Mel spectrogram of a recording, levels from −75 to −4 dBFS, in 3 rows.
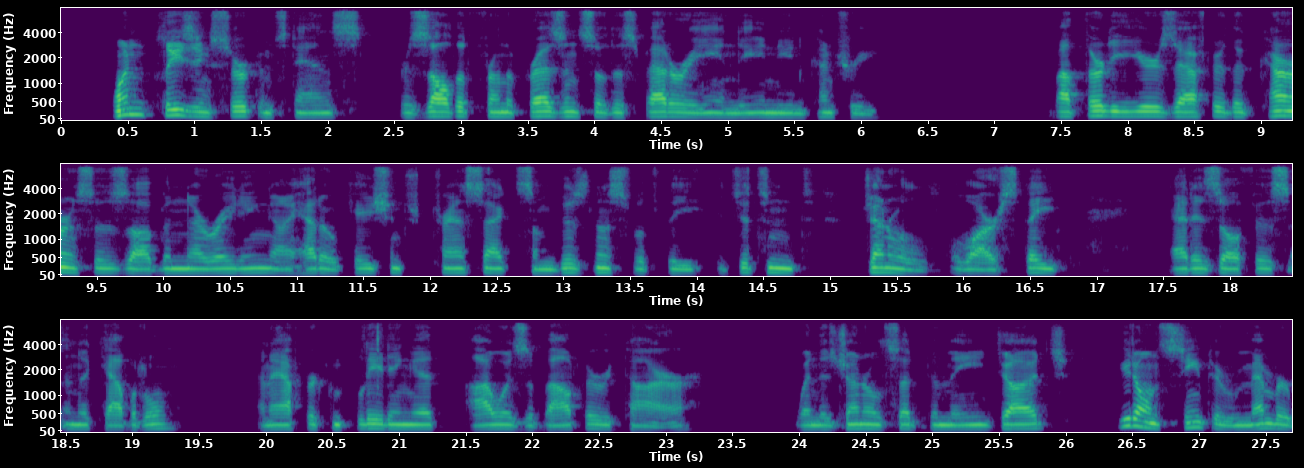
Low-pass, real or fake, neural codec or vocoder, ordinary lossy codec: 7.2 kHz; real; none; MP3, 64 kbps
